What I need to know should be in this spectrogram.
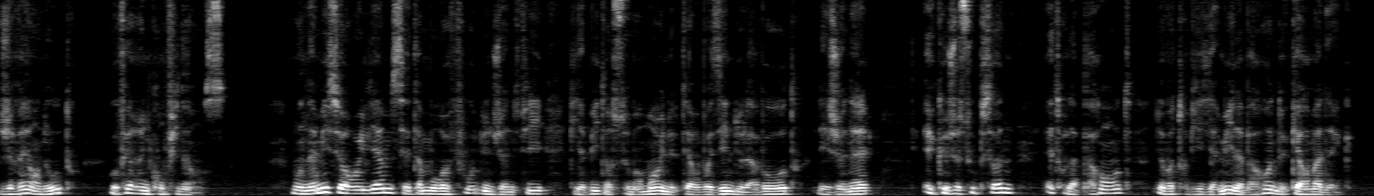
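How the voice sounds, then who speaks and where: A man's voice: mid-range voice, normal speed, warm tone, slightly rough, lightly acted. A man reading aloud as a gracious, melancholy young French marquis who speaks with formal courtesy.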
